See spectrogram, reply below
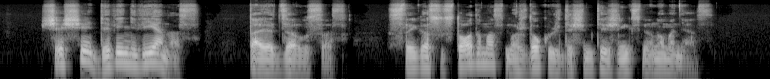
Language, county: Lithuanian, Kaunas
